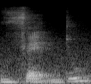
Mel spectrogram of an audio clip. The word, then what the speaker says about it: voodoo: using the word voodoo, which in my area we never call voodoo because we don't use the nasal sound to pronounce voodoo. Even in some parts they call it vedu, not even voodoo, it's vedu.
